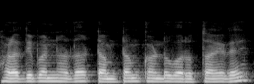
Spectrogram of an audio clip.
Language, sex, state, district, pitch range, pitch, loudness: Kannada, male, Karnataka, Bidar, 135-145 Hz, 140 Hz, -14 LUFS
